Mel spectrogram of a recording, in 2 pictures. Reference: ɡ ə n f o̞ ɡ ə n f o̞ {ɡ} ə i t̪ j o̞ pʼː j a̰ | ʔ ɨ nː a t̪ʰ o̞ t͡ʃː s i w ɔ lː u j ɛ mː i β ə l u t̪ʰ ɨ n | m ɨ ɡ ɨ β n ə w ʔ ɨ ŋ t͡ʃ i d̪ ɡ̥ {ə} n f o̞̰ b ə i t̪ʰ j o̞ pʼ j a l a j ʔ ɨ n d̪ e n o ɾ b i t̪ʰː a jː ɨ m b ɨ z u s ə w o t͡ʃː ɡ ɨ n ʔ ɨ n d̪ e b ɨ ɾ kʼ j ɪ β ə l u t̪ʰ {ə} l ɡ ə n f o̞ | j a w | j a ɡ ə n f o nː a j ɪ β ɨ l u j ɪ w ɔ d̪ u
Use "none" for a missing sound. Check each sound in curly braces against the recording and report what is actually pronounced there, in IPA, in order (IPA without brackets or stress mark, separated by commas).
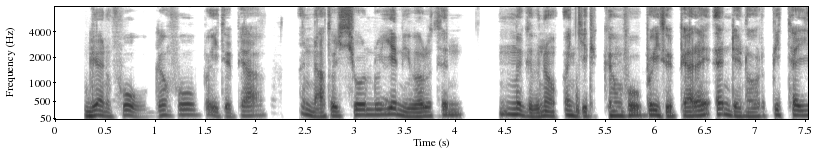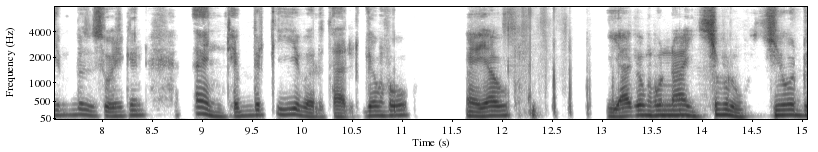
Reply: b, ə, a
